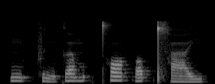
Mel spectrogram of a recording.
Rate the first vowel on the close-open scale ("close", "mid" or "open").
close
